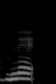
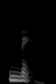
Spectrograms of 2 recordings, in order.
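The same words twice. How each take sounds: First: The word ends with its final consonant. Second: The word ends without its final consonant. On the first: The plain counting form. "au lieu de dire né avec un S" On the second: The form used when saying an age. "on va dire né"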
